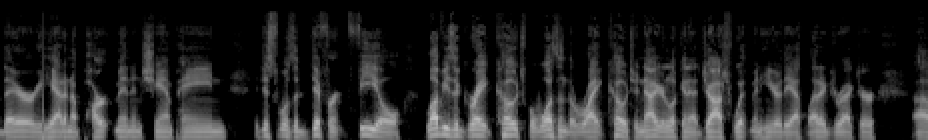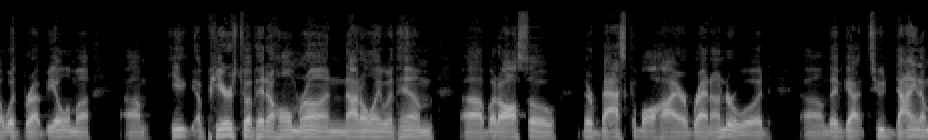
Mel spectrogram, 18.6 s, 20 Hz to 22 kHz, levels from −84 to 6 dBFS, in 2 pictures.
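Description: An underrun with held sample at 0.43 s interrupts this speech clip just before "had an apartment in". The output buffer emptied, so the converter froze on its last value for 2.67 ms, a gap of 128 samples. Roughly 3 ms of live audio was lost.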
